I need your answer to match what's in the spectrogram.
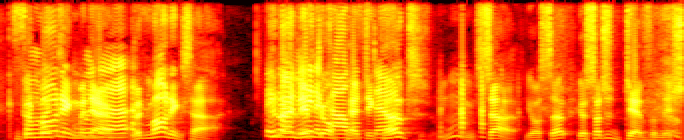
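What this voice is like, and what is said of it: Mock posh old-fashioned accent. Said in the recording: “You can't make something sound posh just by putting an accent on it.”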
